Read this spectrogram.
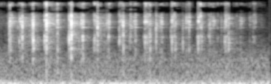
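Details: Jeep Gladiator pulley removed during belt and pulley replacement, hand-spun: a dry, gritty clicking rattle that slows and fades as it coasts; worn bearing behind months of squeaking under the hood.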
